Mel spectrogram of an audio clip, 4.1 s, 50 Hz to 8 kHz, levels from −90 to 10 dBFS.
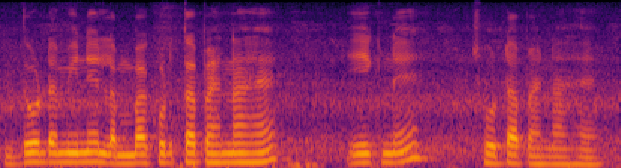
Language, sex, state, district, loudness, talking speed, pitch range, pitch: Hindi, male, Uttar Pradesh, Lucknow, -16 LUFS, 175 wpm, 145-165 Hz, 160 Hz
